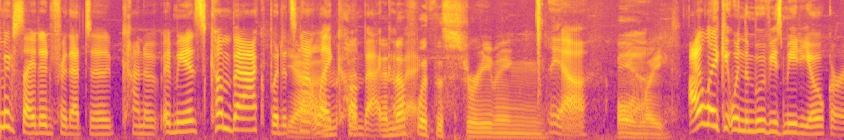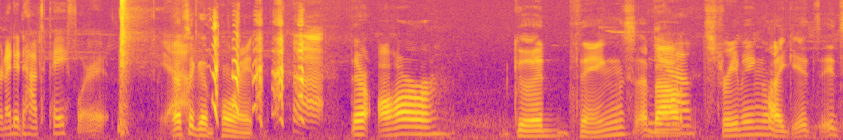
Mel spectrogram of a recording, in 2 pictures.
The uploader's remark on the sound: We left the studio to record in the Ohio wilderness, so please enjoy the soothing sounds of birds (and airplanes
